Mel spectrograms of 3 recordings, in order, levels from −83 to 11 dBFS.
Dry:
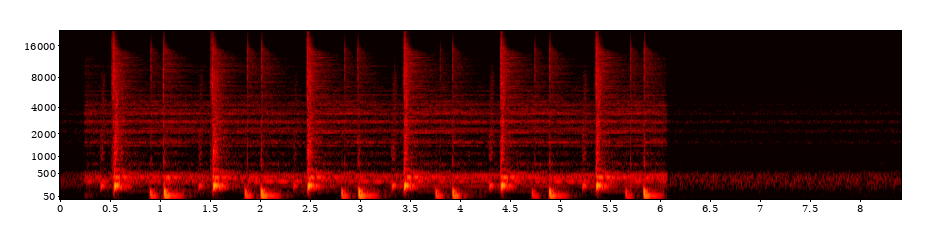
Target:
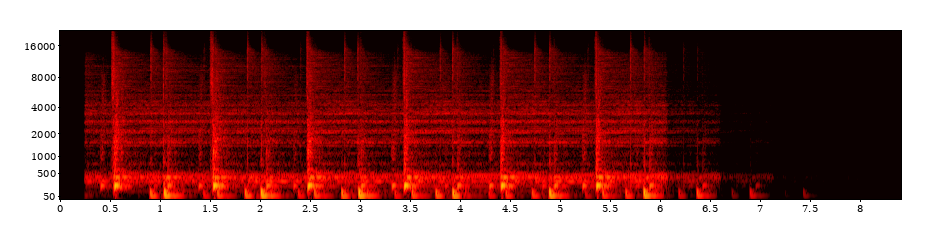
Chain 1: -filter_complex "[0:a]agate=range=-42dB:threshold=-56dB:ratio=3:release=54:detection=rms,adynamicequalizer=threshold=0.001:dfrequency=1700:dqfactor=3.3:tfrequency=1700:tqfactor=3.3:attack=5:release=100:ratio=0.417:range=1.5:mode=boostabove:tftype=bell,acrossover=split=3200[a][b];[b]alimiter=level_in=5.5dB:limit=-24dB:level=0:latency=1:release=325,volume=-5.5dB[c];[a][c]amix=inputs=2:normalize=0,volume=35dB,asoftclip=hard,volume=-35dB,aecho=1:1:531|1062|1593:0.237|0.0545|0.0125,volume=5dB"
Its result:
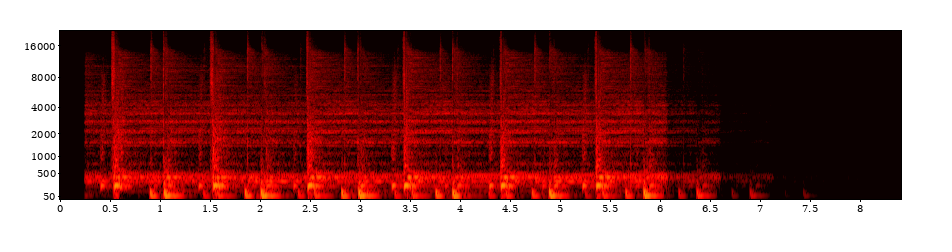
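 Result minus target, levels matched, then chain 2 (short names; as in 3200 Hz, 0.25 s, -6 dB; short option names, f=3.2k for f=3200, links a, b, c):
overloaded stage: distortion +12 dB
-filter_complex "[0:a]agate=range=-42dB:threshold=-56dB:ratio=3:release=54:detection=rms,adynamicequalizer=threshold=0.001:dfrequency=1700:dqfactor=3.3:tfrequency=1700:tqfactor=3.3:attack=5:release=100:ratio=0.417:range=1.5:mode=boostabove:tftype=bell,acrossover=split=3200[a][b];[b]alimiter=level_in=5.5dB:limit=-24dB:level=0:latency=1:release=325,volume=-5.5dB[c];[a][c]amix=inputs=2:normalize=0,volume=26.5dB,asoftclip=hard,volume=-26.5dB,aecho=1:1:531|1062|1593:0.237|0.0545|0.0125,volume=5dB"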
